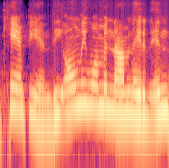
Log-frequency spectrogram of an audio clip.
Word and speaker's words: Campion: anyways in her speech champion so i've been saying her name wrong campion the only woman nominated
